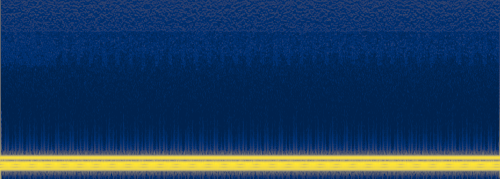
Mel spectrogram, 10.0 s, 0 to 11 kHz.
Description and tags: base+0o--4-chord--22--CEGC--100-100-100-70
test signal chord pythagorean ratio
